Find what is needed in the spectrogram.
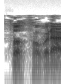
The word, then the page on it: zozobrar: espagnol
